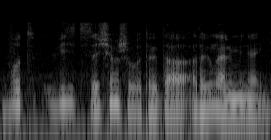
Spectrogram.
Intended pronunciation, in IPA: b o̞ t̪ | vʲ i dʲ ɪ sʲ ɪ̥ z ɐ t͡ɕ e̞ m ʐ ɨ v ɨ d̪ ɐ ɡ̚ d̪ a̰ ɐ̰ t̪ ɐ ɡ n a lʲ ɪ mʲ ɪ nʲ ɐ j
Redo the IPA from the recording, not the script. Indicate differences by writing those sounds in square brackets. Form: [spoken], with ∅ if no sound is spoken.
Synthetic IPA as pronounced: [v] o̞ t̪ | vʲ i dʲ ɪ [tʲ] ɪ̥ z ɐ t͡ɕ e̞ m ʐ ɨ v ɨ [t̪] ɐ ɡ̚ d̪ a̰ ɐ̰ t̪ ɐ ɡ n a lʲ ɪ mʲ ɪ nʲ [a] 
